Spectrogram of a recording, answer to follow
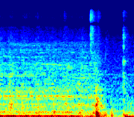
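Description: Electric slide-out motor of a Forest River Palomino Solaire hybrid camper running with a steady hum, then clicking and stopping about one and a half seconds in: the slide-out has reached full extension.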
